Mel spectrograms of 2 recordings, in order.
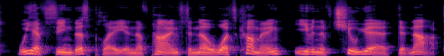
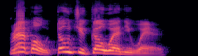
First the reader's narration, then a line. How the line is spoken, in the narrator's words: he gave chase and shouted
